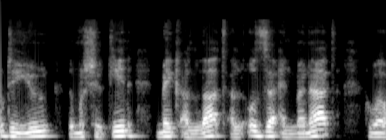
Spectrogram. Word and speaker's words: Al-Lat: With regard to Al-Lat, Al-A'mash used to place stress upon it, the letter Ta, whereas the other reciters lightened it.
